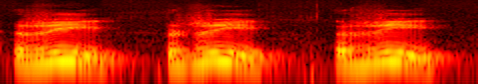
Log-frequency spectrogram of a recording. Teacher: मूर्धा पर जोर जा रहा है, मूर्धा को स्पर्श कर रहा है हमारे जीवा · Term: मूर्धन्य व्यंजन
